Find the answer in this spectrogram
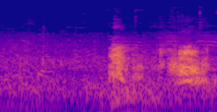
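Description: Two short, loud calls about half a second apart, near the end, over faint outdoor background.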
